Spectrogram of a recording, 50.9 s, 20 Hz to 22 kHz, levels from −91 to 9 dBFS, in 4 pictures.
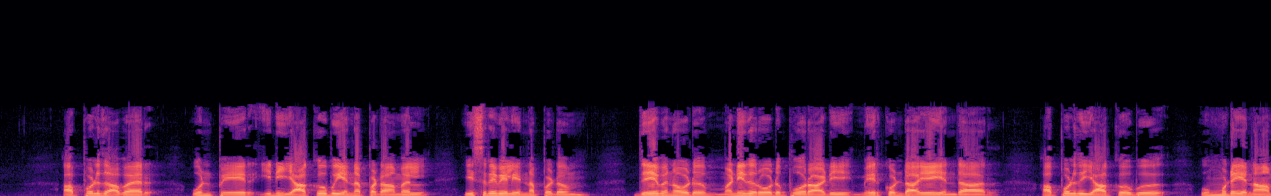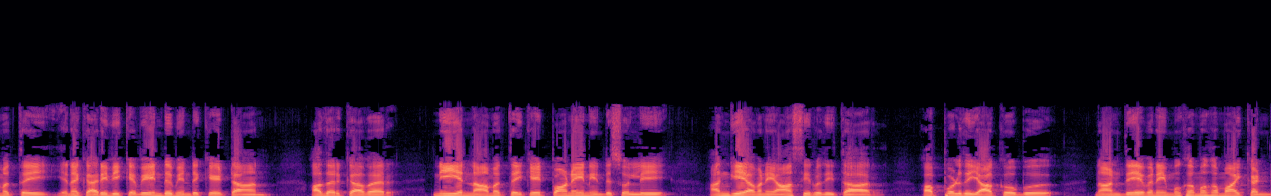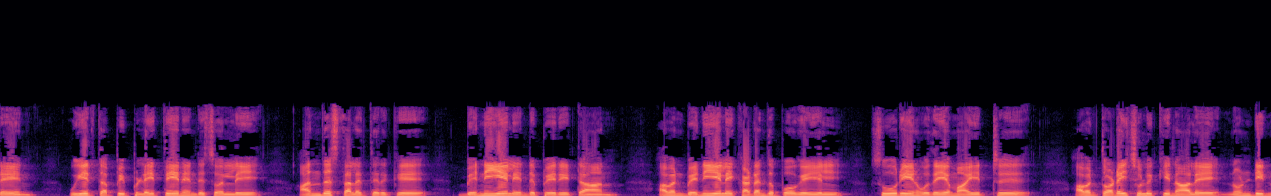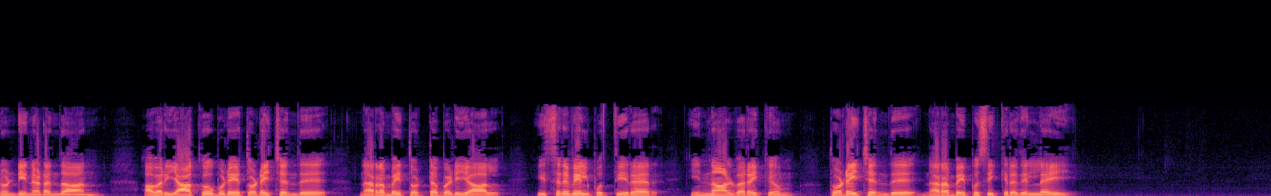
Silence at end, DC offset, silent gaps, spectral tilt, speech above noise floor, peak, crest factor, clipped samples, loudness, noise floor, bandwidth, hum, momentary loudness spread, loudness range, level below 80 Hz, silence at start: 2.05 s; under 0.1%; none; -5 dB/octave; 49 dB; 0 dBFS; 14 dB; under 0.1%; -14 LUFS; -63 dBFS; 11 kHz; none; 8 LU; 2 LU; -50 dBFS; 0.65 s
